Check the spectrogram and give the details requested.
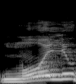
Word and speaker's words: molho: as palavras palavras homógrafas as palavras que tipo molho bolonhesa molho e eu posso falar sempre que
